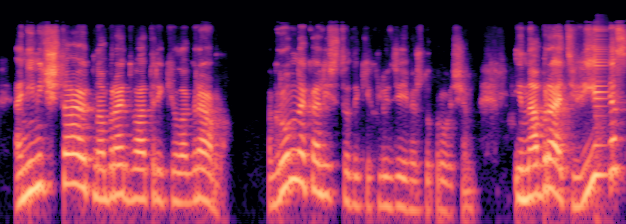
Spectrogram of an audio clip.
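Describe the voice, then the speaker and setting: Speaking at a moderate pace, a woman with a fairly high voice makes very wide pitch swings and big swings in loudness. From Estonia. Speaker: network marketing team leader. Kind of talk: live webinar presentation. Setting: online webinar. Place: home room. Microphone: video call.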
